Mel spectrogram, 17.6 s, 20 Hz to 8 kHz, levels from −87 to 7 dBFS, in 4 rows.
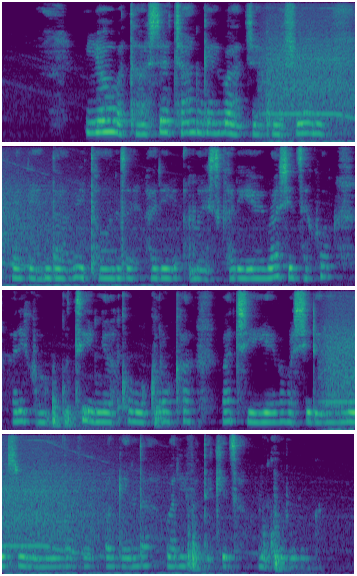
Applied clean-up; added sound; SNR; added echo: none; Domestic sounds, home sounds; 13 dB; reverberation time 0.2 s.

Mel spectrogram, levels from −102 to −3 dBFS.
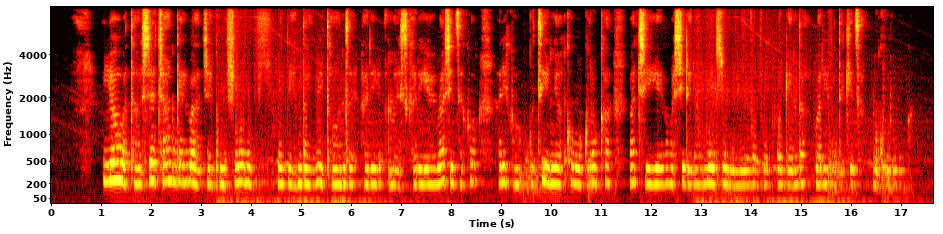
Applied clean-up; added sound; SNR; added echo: neural separator model SepFormer DNS4.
